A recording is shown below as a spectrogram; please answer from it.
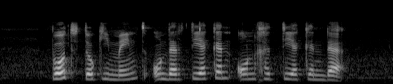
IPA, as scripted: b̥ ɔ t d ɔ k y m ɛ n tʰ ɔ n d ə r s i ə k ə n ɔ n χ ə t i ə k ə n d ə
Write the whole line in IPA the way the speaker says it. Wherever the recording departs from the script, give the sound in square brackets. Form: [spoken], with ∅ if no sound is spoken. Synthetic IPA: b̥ ɔ t d ɔ k y m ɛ n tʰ ɔ n d ə r [t] i ə k ə n ɔ n χ ə t i ə k ə n d ə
